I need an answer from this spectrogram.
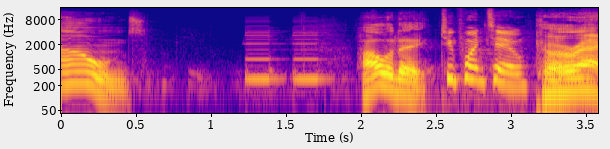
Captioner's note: buzzer buzzes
